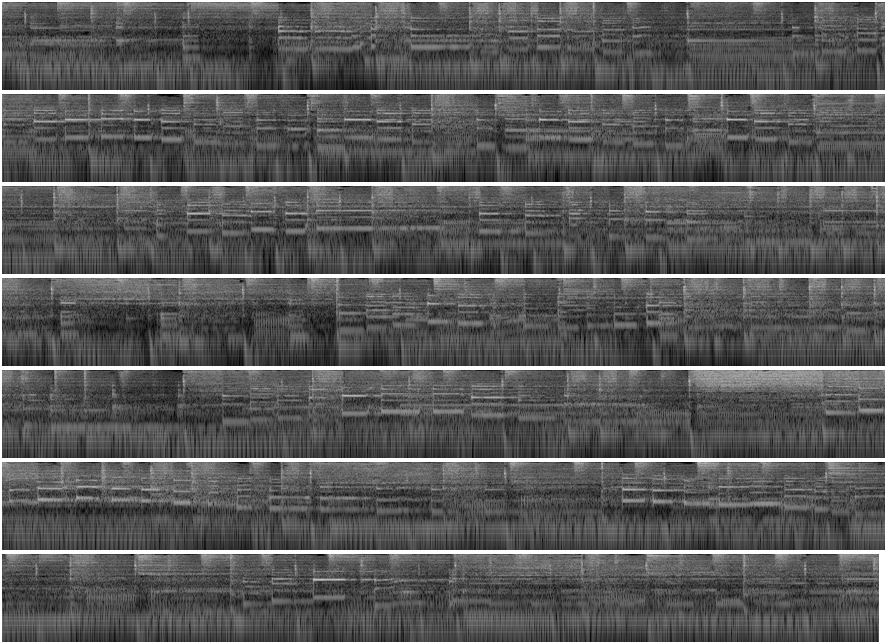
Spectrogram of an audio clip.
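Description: Semi-hollow electric guitar playing quick single-note runs that climb and fall, over a band with bass and drum kit in a maracatu groove.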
